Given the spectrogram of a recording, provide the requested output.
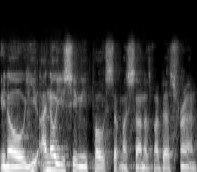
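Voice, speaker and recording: A man's dark, mellow, medium-pitched voice at a moderate pace, with ordinary pitch variation, against a quiet background. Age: 50s. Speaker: MMA photographer and fighter interviewer, cancer survivor. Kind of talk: podcast interview. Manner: repetitive, stammering restarts.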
